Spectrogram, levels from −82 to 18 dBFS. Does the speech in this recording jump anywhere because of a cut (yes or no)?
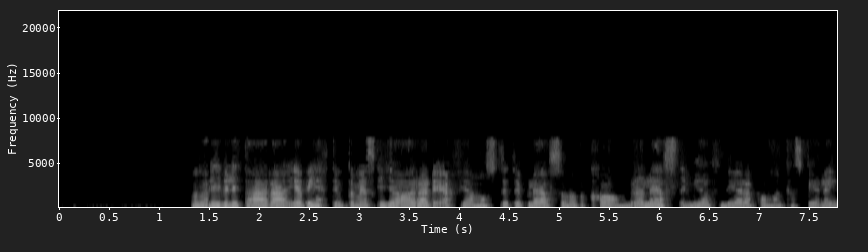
yes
